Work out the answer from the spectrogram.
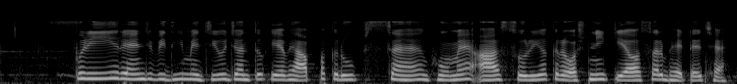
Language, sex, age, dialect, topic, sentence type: Maithili, female, 18-24, Eastern / Thethi, agriculture, statement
